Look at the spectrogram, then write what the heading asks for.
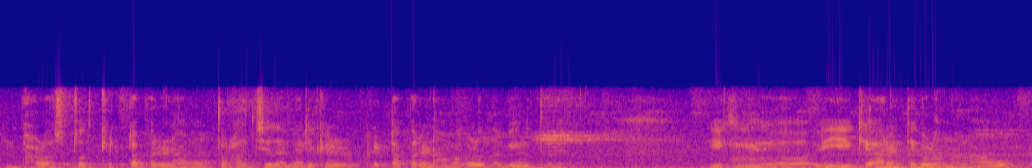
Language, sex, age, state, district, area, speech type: Kannada, male, 18-30, Karnataka, Davanagere, urban, spontaneous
